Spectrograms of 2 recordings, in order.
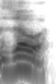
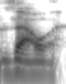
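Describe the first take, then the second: First: The name is said as 'Zoa', without a 'w'. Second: The name is said as 'Zawa', with a 'w'. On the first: This is how it reads when seen written online. The speaker calls it wrong. "when you see it online, you're like, oh yeah, Zoa" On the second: This is what the people involved actually call it. The speaker calls it right. "but we all call it Zawa"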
